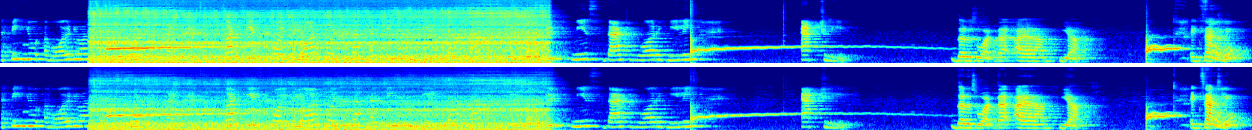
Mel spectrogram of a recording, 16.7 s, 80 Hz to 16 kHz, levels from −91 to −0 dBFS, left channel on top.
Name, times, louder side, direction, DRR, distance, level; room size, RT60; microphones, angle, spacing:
voice 1, 0.0-6.5 6.8-6.9 7.3-9.6 10.7-11.3 15.7-16.5, left 1 dB, 35° left, 6 dB, 3.2 m, -32 dB
sound 1, 1.2-7.4, left 3 dB, 70° left, 1.3 m, -25 dB
sound 2, 1.4-4.4 9.2-11.4 15.3-15.8, left 5 dB, 55° left, 1.3 m, -31 dB
voice 2, 12.7-14.4 15.9-16.4, right 4 dB, 75° right, 6 dB, 3.2 m, -27 dB
26.5 x 19.0 x 6.9 m, 0.76 s
head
